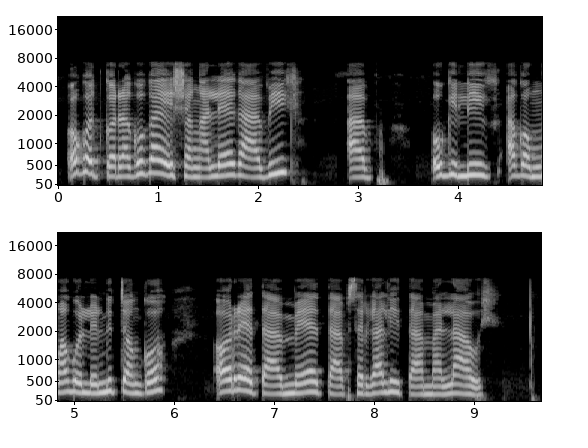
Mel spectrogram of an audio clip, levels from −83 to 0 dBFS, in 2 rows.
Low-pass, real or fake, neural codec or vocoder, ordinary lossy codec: 7.2 kHz; real; none; none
